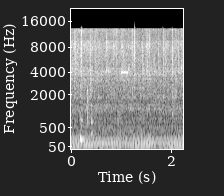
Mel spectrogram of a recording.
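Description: Chicken breasts frying in a cast iron skillet, a steady sizzle, over the low steady hum of a running microwave.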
